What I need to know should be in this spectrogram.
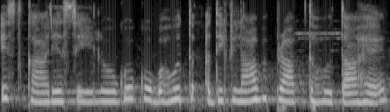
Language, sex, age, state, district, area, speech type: Hindi, female, 18-30, Madhya Pradesh, Hoshangabad, rural, spontaneous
